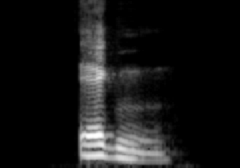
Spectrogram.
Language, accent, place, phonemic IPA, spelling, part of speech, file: German, Germany, Berlin, /ˈɛɡən/, eggen, verb, De-eggen.ogg
- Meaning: to harrow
